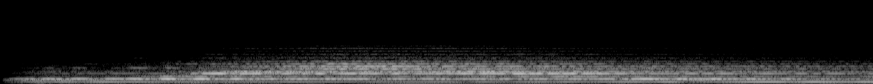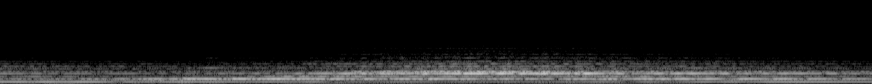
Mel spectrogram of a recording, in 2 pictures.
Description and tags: ab merge atmos
a evolving sweepy pad with suspense
horror, pad, drone, evolving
